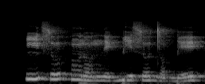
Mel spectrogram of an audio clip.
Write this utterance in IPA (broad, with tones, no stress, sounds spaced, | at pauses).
ĩ˧ s o˦ h ɔ̃˦˨ ɾ ɔ˨ n e˨ ɡ͡b i˧ s o˧ d ɔ˨ ɡ͡b e˨˦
